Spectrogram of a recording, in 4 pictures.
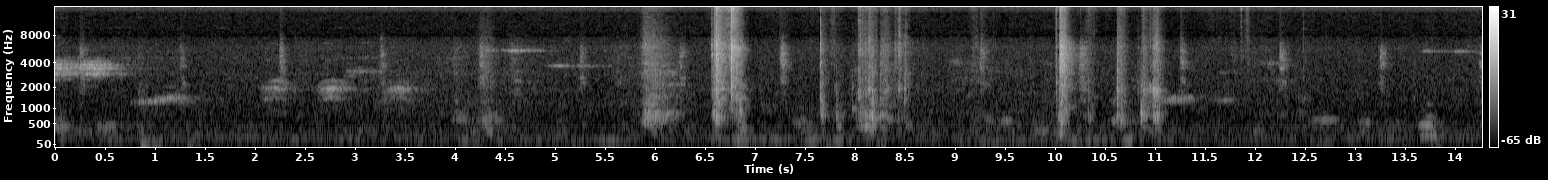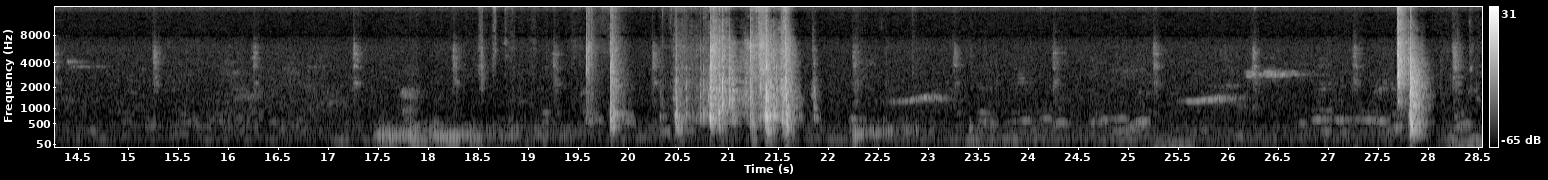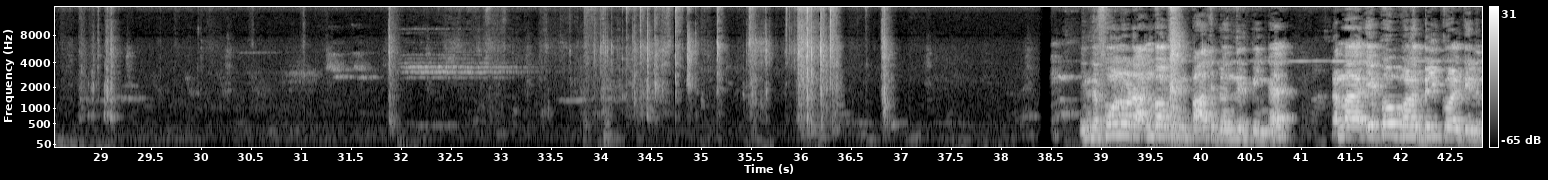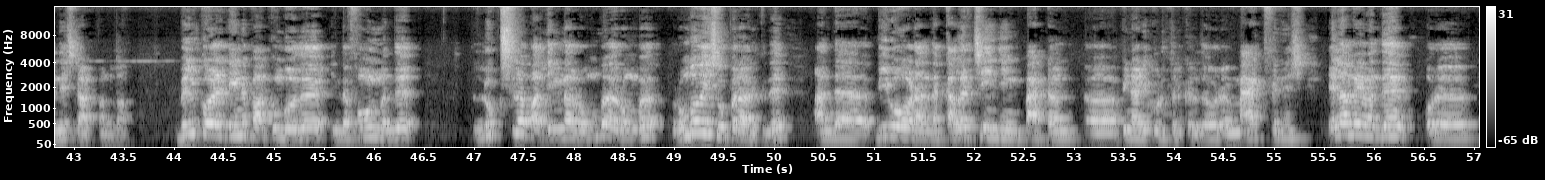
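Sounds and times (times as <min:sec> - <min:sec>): packaging rustling: 0:06.6 - 0:06.9, 0:07.7 - 0:08.6, 0:20.4 - 0:21.9, 0:33.4 - 0:37.0
clicks and taps of handling: 0:06.6 - 0:12.6, 0:19.4 - 0:22.5, 0:27.6 - 0:30.2, 0:32.9 - 0:37.2.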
